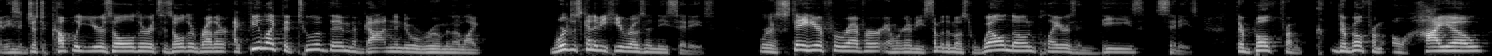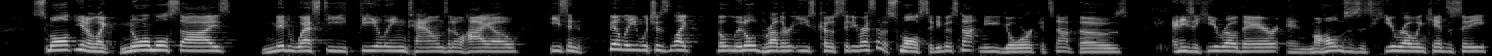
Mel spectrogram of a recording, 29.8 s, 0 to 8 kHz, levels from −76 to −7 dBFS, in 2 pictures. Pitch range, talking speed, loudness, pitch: 155-190 Hz, 220 wpm, -28 LUFS, 175 Hz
